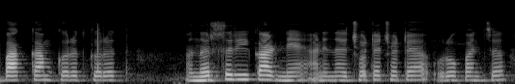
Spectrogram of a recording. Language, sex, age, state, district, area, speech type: Marathi, female, 60+, Maharashtra, Osmanabad, rural, spontaneous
